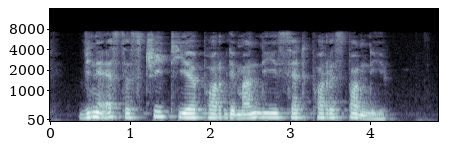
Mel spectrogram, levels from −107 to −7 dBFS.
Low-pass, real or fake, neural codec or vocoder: 7.2 kHz; real; none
